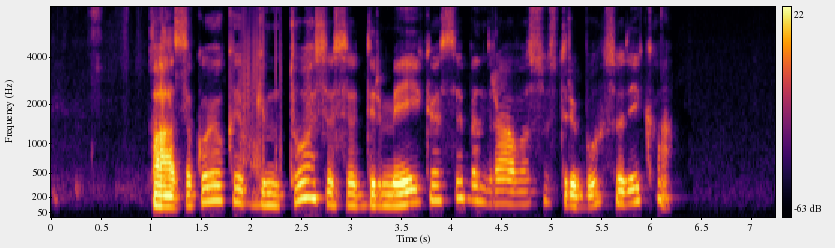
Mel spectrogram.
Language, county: Lithuanian, Vilnius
